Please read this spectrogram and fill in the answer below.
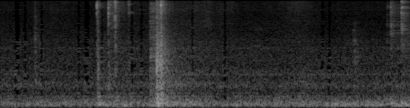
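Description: A few faint computer keyboard keystrokes: a quick cluster about a second in, a louder one just after, and another pair near the end.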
